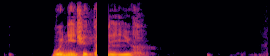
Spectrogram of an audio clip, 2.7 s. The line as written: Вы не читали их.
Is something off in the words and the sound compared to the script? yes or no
yes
